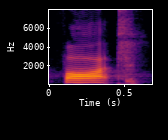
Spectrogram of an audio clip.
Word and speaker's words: fought: of that is thought again it has an f-a-w-t sound thought all of these rhyme bought taught fought because they all have that strong ah sound in in them okay the next word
